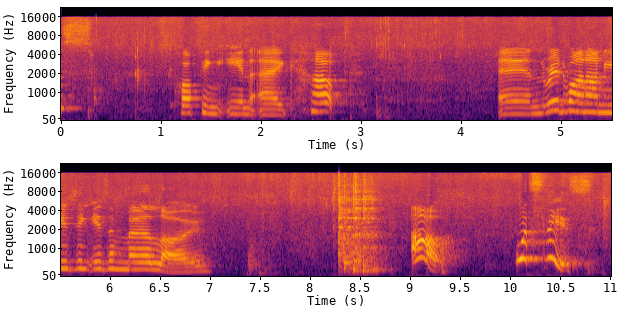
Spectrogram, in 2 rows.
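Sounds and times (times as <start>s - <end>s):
meat sizzling in a pan: 0.0s - 11.0s.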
